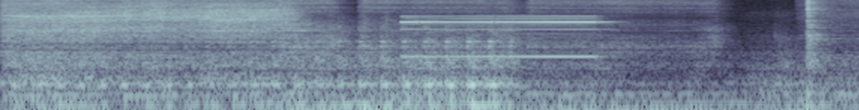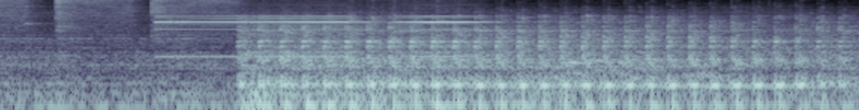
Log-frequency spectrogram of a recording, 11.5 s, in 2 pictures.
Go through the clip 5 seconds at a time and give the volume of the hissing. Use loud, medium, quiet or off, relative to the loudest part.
loud, medium, off.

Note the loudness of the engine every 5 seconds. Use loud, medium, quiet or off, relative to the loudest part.
medium, loud, loud.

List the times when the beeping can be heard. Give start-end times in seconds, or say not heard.
2.6-4.1, 6.8-9.1.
